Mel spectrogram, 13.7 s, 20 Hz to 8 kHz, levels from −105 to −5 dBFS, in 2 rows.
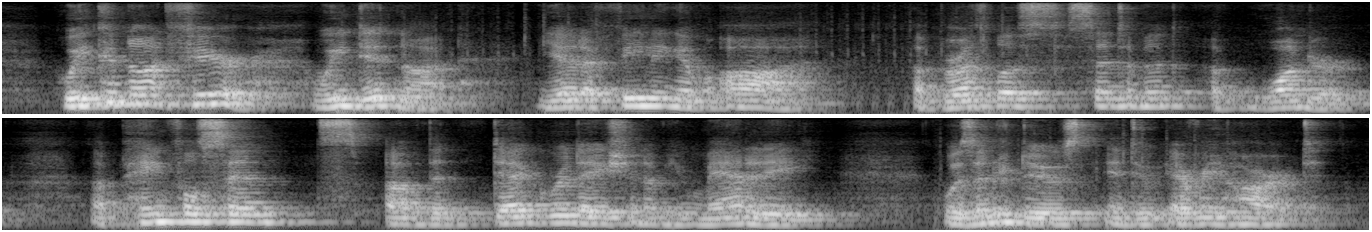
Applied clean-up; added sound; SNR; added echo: neural separator model SepFormer DNS4.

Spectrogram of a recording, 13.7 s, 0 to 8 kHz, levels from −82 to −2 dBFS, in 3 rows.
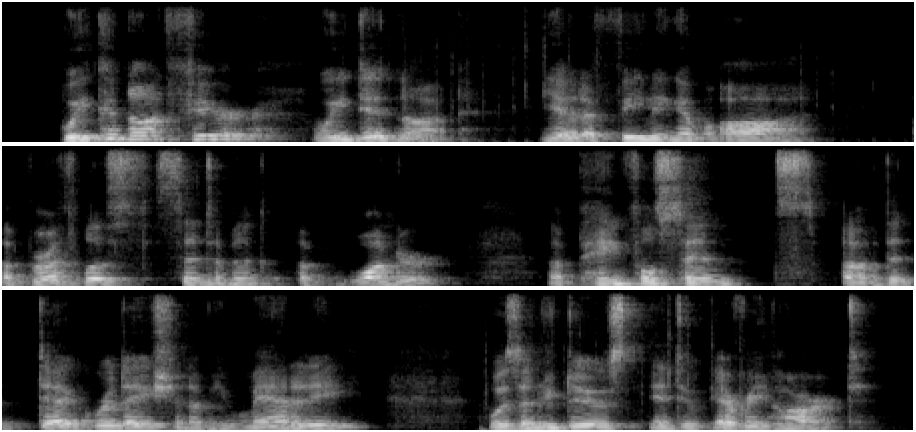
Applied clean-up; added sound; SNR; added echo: neural mask model DeepFilterNet 3.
